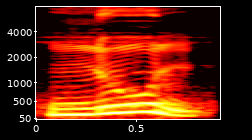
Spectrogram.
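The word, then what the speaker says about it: ن: এরপর হচ্ছে নুন, নুন, নুন, অর্থাৎ জিব্বার আগাটি উপরের তালুর সঙ্গে লাগাবেন, জিব্বার আগাটি উপরের তালুর সঙ্গে লাগাবেন, নুন, মুখ গোল করে, নুন, নুন।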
